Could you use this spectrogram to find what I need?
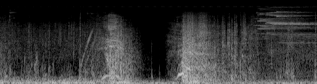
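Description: A staff swishes through the air in a swing.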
